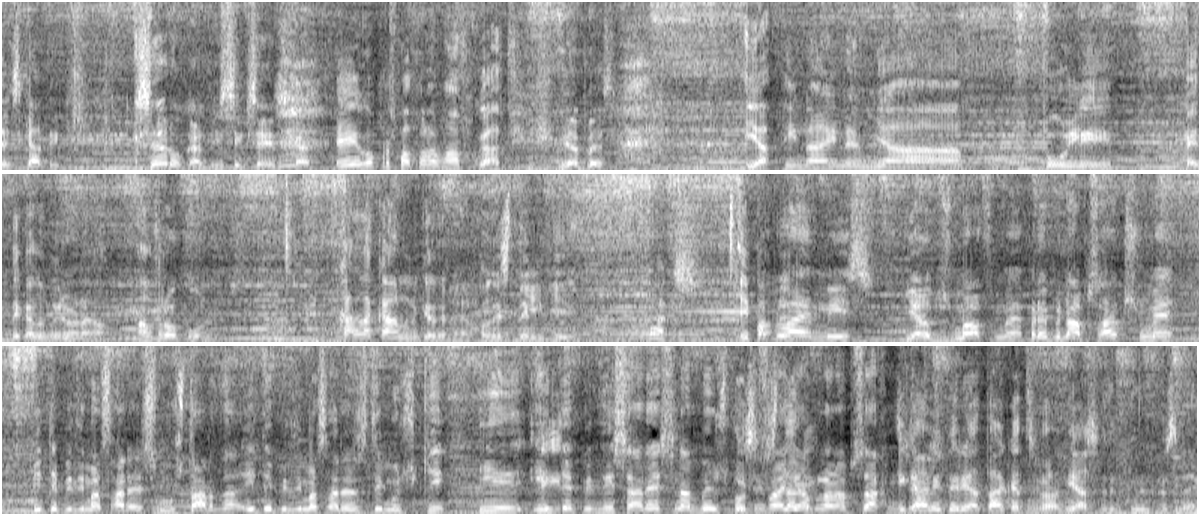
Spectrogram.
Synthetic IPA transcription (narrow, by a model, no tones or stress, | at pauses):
eɾiskɐt̪ikse̞ɾo̞kɐt̪isikse̞ɾiskɐt̪ieɣo̞pɾospɐθo̞nɐmɐθokɐt̪i̥ðɐpes | iɐθinɐine̞mɲɐ | polipend̪ekɐt̪o̞miɾio̞n | ɐnθɾo̞po̞n | kɐlɐkɐnunce̞ðeneɾxod̪est̪id̪elʝḭ | d̪̥ɐksi̥iɐplɐemis | ʝɐnɐt̪uzmɐθume̞pɾe̞pinɐpsɐksume̞it̪e̞ːpiðimɐsɐɾe̞simust̪ɐɾðɐit̪e̞ːpiðimɐsɐɾe̞sist̪imusiciiit̪eːpiðisɐɾe̞sinɐbenist̪pot̪ifɐɐplɐnɐpsɐxnisikɐlit̪e̞ɾiɐt̪ɐkɐt̪izvɾɐðjɐsot̪ipuipesne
